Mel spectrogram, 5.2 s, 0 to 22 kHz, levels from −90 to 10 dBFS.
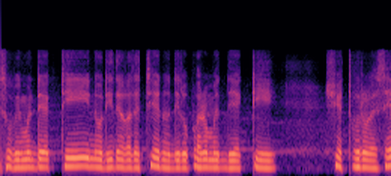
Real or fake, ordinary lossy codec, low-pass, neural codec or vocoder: fake; none; none; codec, 16 kHz, 0.9 kbps, LongCat-Audio-Codec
